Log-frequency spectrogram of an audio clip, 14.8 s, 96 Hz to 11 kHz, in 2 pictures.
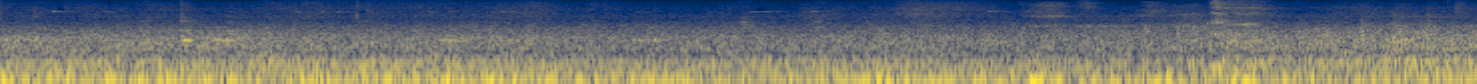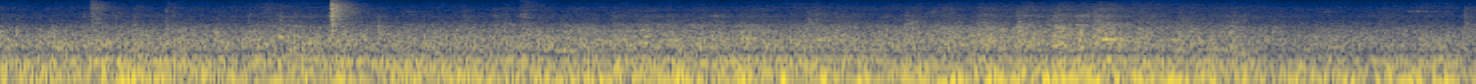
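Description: Interior of an R46 subway car running out of an elevated station: steady rumble of wheels and running gear on the track, with a few sharp clicks over the rail. Another subway train passes close by on the adjacent track around the middle.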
